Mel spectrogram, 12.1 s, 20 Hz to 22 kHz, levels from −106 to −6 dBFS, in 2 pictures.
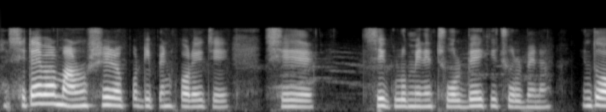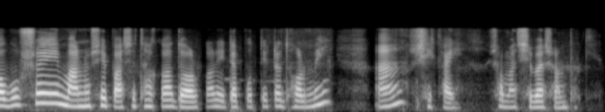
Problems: constant background noise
